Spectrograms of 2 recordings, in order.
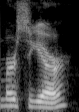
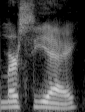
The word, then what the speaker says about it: Mercier: It's Jason Mercier and Isabelle Mercier. Spellings are the same, although you do say the names differently.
